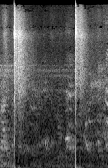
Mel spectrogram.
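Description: Two small firecrackers going off with sharp bangs, about a second apart.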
